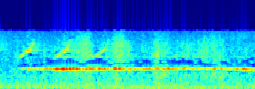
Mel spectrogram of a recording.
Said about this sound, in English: Hey, wait. Did you hear that? What? Another bird woke up. There wasn't any bird I ever heard here in Malaya.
